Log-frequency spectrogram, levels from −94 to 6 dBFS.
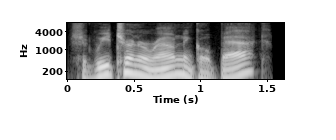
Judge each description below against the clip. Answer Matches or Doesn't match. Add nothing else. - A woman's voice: Doesn't match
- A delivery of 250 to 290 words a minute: Matches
